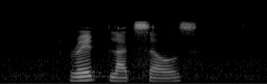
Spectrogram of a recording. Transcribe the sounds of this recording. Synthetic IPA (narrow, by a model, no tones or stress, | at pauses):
ɹɛd̚bladsɛls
